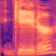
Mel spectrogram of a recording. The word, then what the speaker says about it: Gaiter: We have Tony Gator. That's spelled Gaiter.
